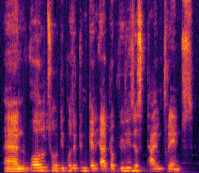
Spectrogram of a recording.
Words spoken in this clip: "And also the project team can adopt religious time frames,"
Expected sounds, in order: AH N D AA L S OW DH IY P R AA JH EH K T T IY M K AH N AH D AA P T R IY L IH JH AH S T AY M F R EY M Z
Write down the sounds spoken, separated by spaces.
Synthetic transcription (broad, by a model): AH N D AA L S OW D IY P AA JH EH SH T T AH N K AH N AH D AA P T R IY L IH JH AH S T AY M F R EY M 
